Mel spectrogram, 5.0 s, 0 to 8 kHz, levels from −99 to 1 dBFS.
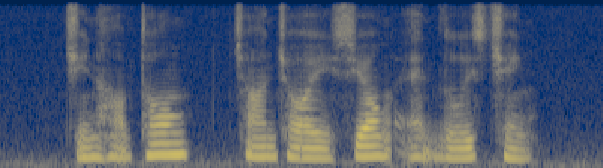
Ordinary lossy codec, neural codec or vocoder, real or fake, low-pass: none; vocoder, 22.05 kHz, 80 mel bands, Vocos; fake; 7.2 kHz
